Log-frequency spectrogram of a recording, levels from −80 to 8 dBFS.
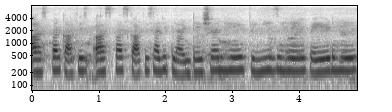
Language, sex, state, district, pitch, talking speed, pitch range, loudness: Hindi, female, Chandigarh, Chandigarh, 220 Hz, 160 wpm, 205-230 Hz, -17 LUFS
